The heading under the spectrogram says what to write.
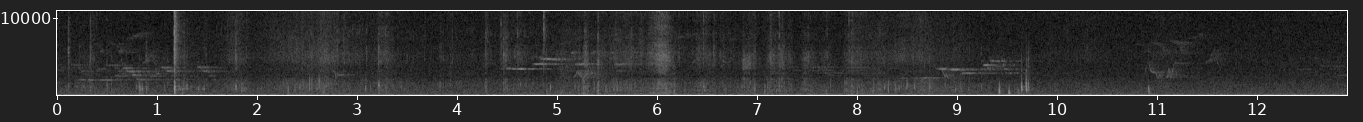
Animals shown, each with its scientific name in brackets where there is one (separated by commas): American Redstart (Setophaga ruticilla), Hermit Thrush (Catharus guttatus), Red-eyed Vireo (Vireo olivaceus)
